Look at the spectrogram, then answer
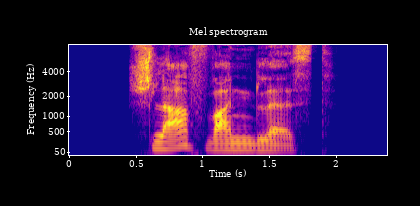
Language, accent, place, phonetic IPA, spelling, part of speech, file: German, Germany, Berlin, [ˈʃlaːfˌvandləst], schlafwandlest, verb, De-schlafwandlest.ogg
- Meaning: second-person singular subjunctive I of schlafwandeln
